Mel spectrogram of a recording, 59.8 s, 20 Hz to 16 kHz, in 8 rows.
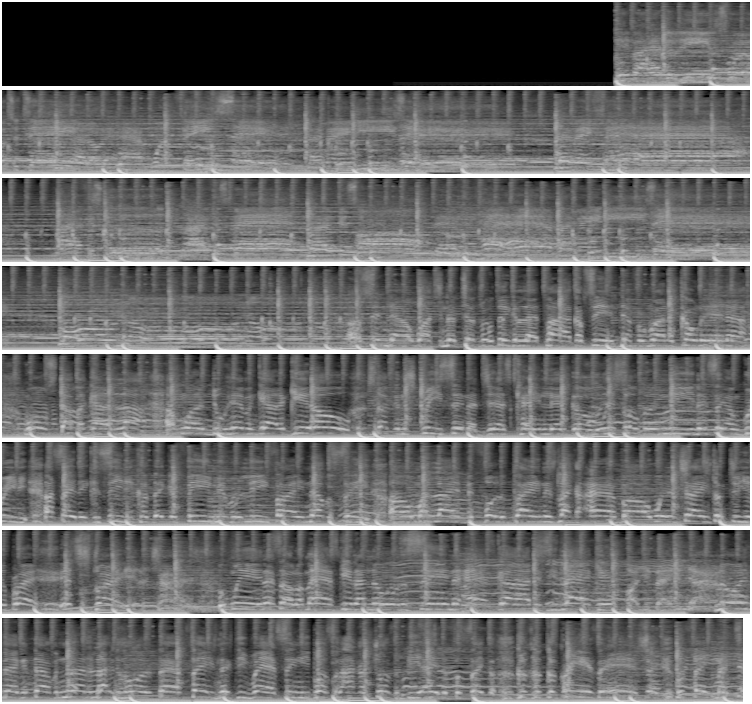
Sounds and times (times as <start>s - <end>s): Music: 6.2s - 59.7s.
